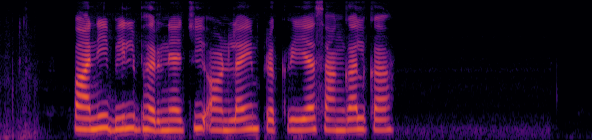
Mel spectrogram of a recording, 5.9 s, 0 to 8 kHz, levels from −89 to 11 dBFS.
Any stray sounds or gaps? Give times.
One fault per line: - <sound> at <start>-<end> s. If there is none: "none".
none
